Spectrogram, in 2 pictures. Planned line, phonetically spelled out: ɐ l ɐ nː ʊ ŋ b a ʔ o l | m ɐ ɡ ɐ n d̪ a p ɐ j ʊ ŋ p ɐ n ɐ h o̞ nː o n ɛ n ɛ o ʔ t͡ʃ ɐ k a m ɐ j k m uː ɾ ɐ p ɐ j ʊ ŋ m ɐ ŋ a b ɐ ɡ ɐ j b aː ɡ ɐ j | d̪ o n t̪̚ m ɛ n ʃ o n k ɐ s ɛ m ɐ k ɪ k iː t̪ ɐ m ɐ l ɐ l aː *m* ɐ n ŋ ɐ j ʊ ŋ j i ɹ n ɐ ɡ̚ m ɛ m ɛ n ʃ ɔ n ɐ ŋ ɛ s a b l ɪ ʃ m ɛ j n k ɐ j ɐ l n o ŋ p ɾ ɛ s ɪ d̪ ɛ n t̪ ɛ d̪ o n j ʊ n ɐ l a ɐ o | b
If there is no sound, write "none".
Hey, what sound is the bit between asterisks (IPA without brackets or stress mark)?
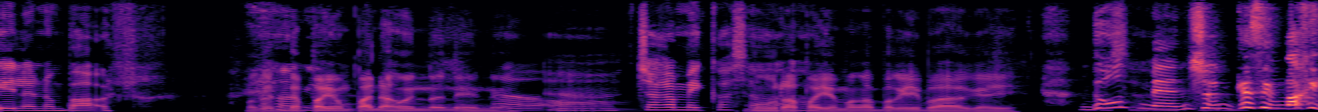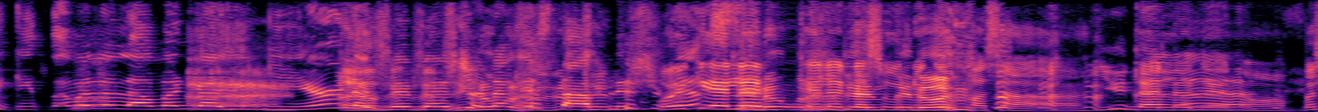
m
